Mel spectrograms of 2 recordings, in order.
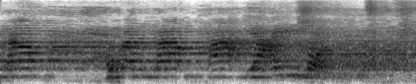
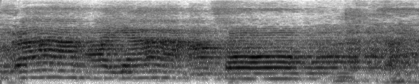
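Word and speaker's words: كهيعص: Ini kadang-kadang bacanya bukan kaf, ha, ya, ain, shad. Bismillahirrahmanirrahim. Kahaya aso.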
